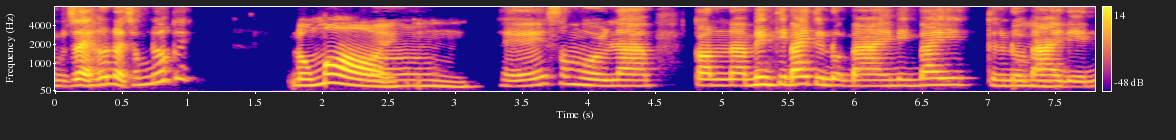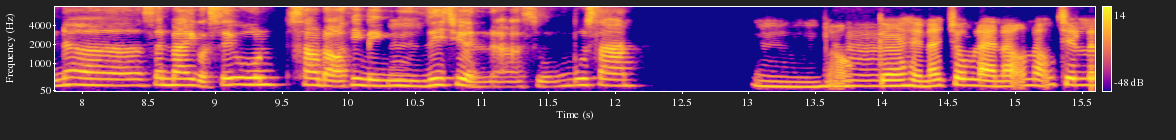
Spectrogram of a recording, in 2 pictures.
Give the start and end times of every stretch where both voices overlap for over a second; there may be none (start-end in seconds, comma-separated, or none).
none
